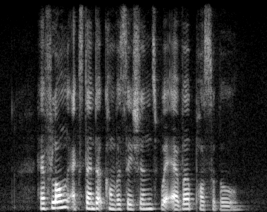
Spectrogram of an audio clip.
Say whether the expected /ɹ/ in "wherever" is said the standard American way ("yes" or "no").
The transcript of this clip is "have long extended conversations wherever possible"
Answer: no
